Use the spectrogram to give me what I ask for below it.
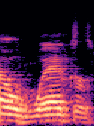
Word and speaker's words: Zellweger: First of all, I it's said, Zellweger. two white women. I like saying I mean, Zellweger.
